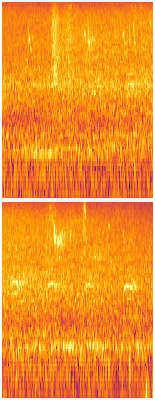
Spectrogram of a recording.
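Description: Outdoor background rumble with a few short bird chirps scattered through it, and a faint steady low hum setting in about halfway through.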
